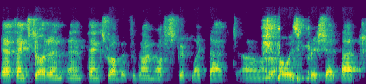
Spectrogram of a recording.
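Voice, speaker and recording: A man with an Australian accent, talking at a moderate pace. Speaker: customer solutions lead. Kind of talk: panel discussion.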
